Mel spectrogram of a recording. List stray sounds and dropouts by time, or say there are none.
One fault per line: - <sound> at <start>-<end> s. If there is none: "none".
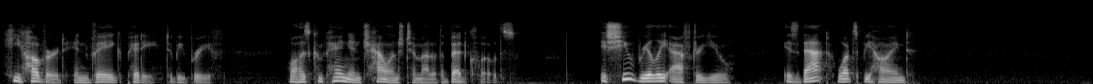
none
